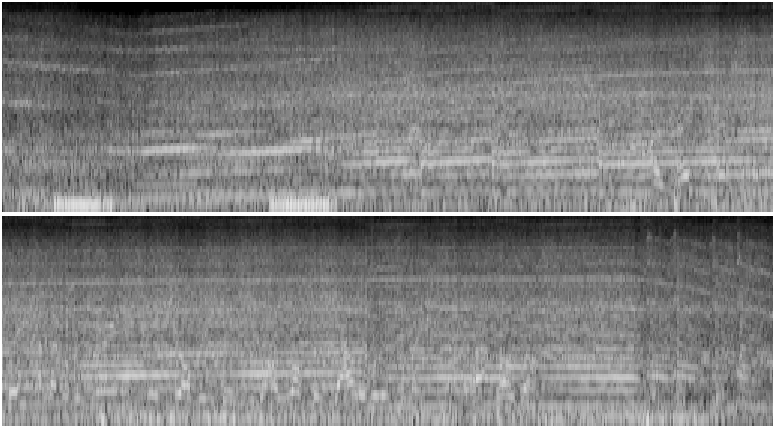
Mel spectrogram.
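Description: A Formula One car's engine accelerates hard, climbing through the gears.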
